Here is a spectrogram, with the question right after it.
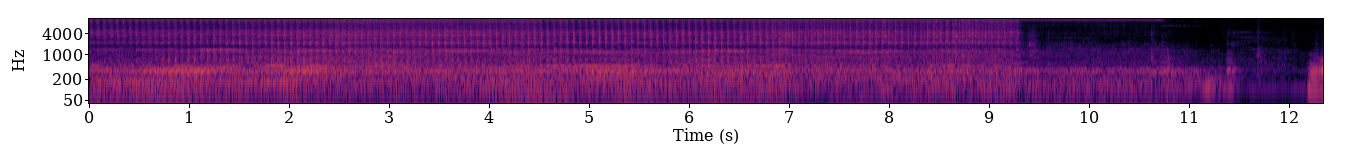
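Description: A wood lathe hums steadily as a chisel edge is brought up under the spinning workpiece, giving a constant close mechanical whir that drops and cuts out near the end.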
